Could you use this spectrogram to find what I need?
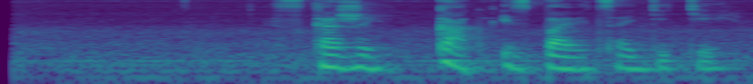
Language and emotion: Russian, angry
